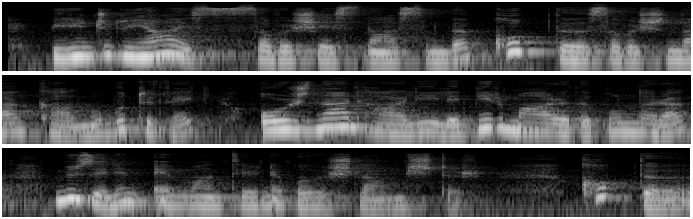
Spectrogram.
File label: turkce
